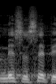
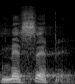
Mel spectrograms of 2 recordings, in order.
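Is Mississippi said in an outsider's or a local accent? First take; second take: outsider; local. First: The name is said in an outsider's pronunciation. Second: The name is said in a local Mississippi pronunciation. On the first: This is how people from elsewhere say it. The speaker calls it wrong. "It's not Mississippi" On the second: This is how the locals say it. The speaker calls it right. "it's Mississippi"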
